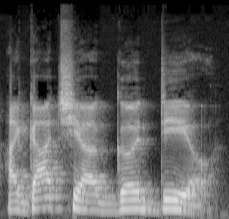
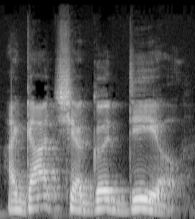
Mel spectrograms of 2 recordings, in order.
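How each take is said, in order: The two takes are said the same way.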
